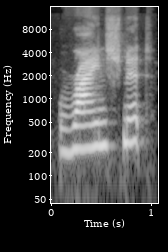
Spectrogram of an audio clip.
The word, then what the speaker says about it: Rheinschmidt: are so lucky to have the lovely Brandy rmid hopefully I have pronounced yes yes you got it gotta got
